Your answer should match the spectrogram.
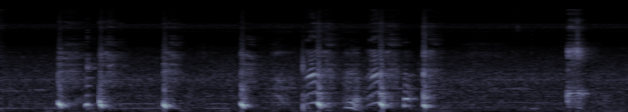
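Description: A young man coughing: several sharp single coughs, then a quicker run of voiced coughs a little past halfway, and one last cough near the end.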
